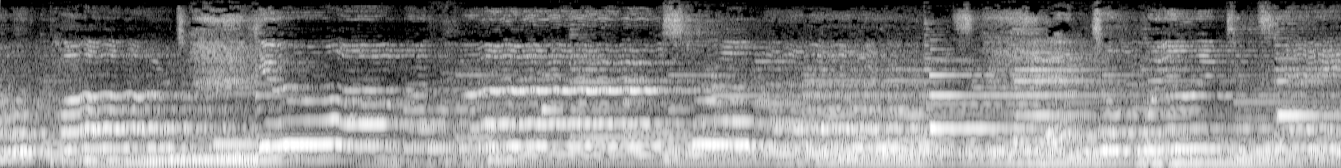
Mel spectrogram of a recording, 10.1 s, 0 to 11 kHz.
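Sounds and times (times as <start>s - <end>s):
live concert music: 0.0s - 10.0s.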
